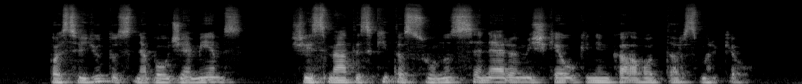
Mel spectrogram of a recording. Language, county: Lithuanian, Panevėžys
